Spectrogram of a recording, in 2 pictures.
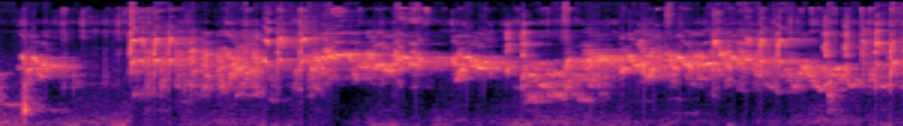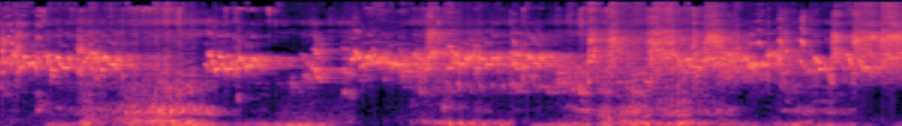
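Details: Happy pet parakeets in cheerful chatter with a nature-sound ambience: near-continuous scratchy warbling and squeaky chirps, dipping once at the start, with soft low knocks beneath.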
